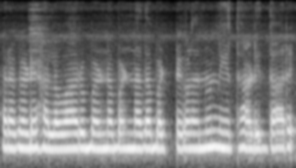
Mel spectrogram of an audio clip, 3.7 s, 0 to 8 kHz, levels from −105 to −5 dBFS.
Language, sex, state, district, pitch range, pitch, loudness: Kannada, female, Karnataka, Bidar, 235-245 Hz, 240 Hz, -13 LUFS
